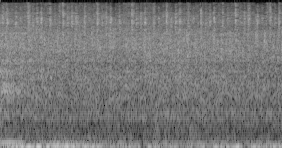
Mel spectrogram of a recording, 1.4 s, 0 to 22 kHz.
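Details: 2018 Dodge Challenger R/T Shaker 5.7 HEMI V8, 8-speed auto, petrol/LPG, about 47,000 miles, freshly serviced with new oil, idling: deep low burble, no ticks, knocks or whine; smooth and healthy.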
